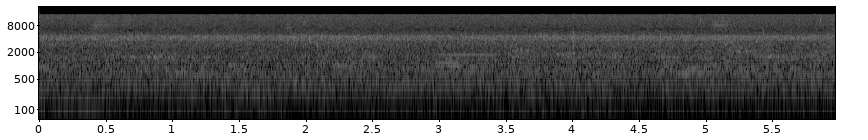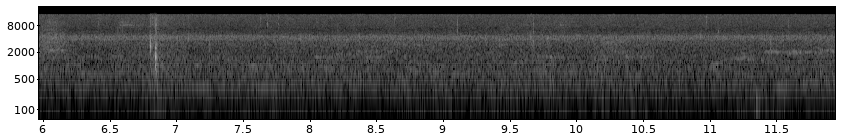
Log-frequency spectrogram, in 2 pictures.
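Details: Steady hiss and broadband room noise with a brief click near the middle, no clear animal voice.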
